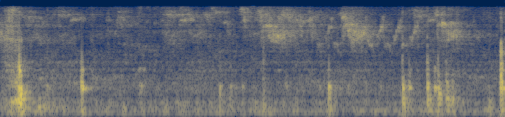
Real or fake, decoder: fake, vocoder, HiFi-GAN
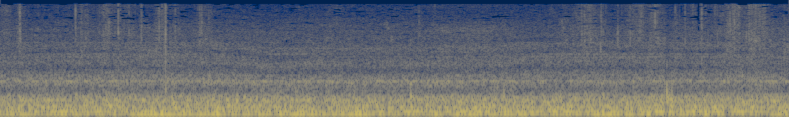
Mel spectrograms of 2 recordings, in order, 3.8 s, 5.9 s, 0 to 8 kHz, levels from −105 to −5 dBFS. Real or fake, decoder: real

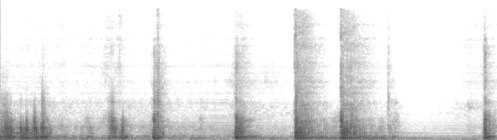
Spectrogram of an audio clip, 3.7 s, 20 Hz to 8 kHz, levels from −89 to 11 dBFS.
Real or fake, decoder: fake, vocoder, HiFi-GAN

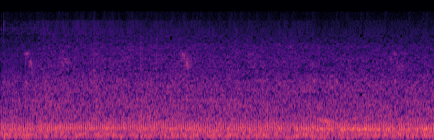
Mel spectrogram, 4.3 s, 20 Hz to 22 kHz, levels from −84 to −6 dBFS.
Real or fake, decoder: real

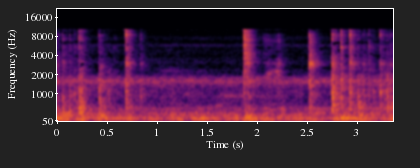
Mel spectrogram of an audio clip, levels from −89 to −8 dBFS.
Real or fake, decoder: real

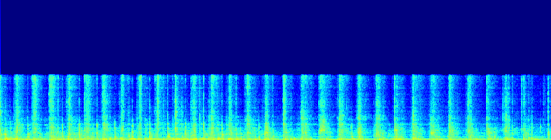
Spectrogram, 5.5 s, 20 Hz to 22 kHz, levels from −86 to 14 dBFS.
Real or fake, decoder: fake, codec, SNAC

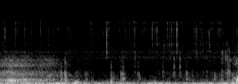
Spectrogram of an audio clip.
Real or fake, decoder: real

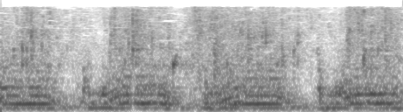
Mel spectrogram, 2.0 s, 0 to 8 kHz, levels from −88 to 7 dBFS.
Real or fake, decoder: real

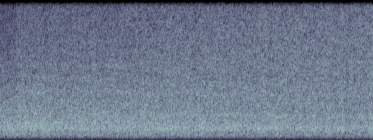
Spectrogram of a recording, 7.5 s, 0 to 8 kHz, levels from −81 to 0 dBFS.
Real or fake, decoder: real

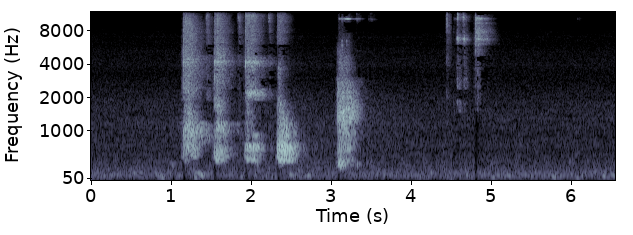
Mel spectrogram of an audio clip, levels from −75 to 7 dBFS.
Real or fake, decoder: real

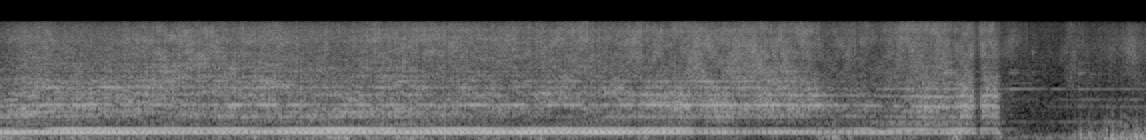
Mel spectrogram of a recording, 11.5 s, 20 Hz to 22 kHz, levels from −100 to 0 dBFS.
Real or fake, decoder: real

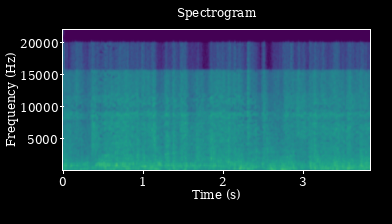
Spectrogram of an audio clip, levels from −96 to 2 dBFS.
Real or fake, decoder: fake, autoencoder, DAC-VAE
